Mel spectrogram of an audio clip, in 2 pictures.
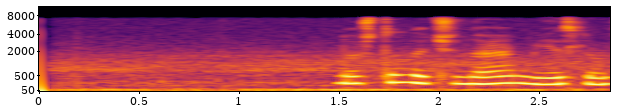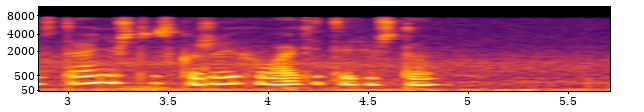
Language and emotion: Russian, neutral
